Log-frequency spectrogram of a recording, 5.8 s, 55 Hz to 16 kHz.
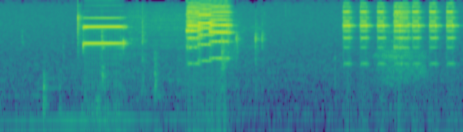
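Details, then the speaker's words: Quadcopter build: after a rising power-up melody, a speed controller on output 1 of a KK board repeats quick high beeps because its throttle signal is outside the range. "as you can hear it's beeping because that's outside the range"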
